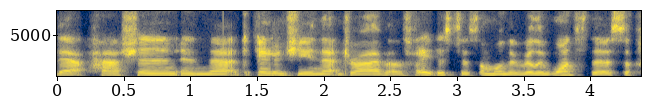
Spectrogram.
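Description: Using an ordinary speaking voice, a woman talks at a moderate pace with a fairly low pitch. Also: quiet background. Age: 20s. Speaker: government intern. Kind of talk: webinar panel discussion. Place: home room. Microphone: video call.

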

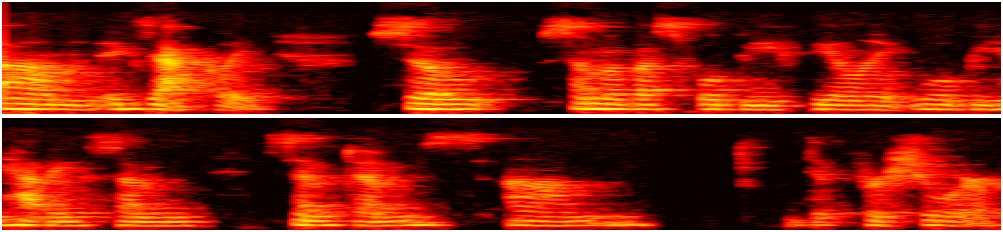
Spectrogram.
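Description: Very deep and low, a woman's somewhat breathy voice moves at a very slow pace with a calm, warm tone and monotone, flat intonation. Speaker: spiritual wellness vlogger. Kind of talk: weekly spiritual message monologue, card reading. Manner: calm, soft-spoken, warm, hesitant with fillers.

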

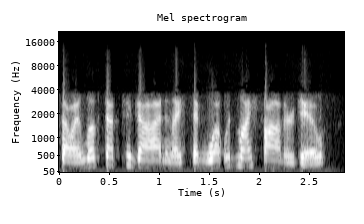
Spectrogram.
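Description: A woman speaks at medium pitch and a moderate pace with an American accent, in an ordinary speaking voice. The sound is dry and close with no echo. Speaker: caller. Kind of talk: personal testimony. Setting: phone call.

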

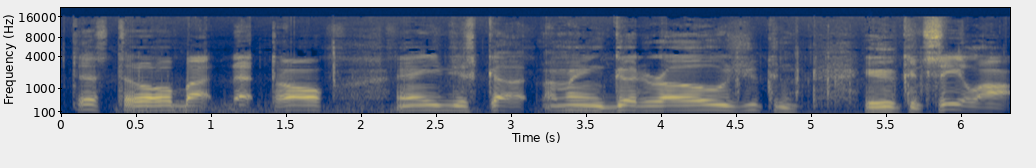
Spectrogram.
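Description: A man at a moderate pace, in a dry sound with no echo. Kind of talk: casual vlog chat. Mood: pleased, relaxed. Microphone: phone near.

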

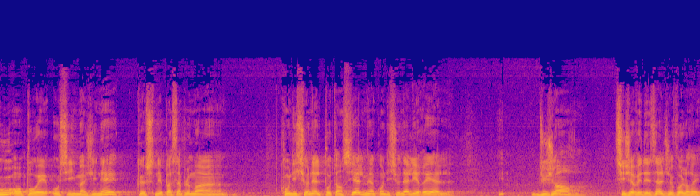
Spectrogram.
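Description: Leaving long, frequent pauses, a man speaks fairly slowly at a fairly high pitch with ordinary pitch variation, and audible room echo is present. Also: very even loudness. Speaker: philosopher giving a conference talk. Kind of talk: lecture. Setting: stage with audience. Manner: speaking loudly.

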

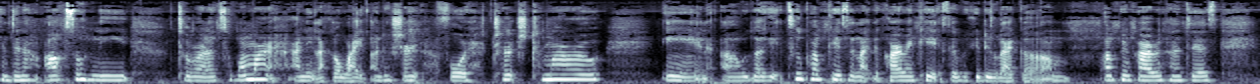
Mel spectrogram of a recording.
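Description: Somewhat breathy, this voice keeps to a moderate tempo while its pitch varies in an ordinary way. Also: woman, fairly low pitch for a woman. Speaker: vlogger mom. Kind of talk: casual vlog chat. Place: home room. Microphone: phone near.

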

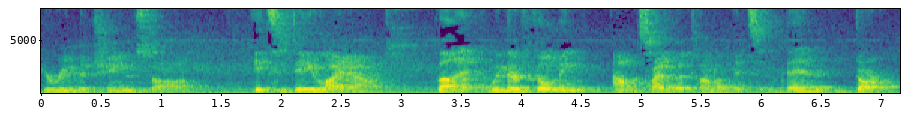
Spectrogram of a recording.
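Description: A man speaks at a fairly slow pace. Faint music plays behind him, with audible room echo. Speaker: commentary vlogger. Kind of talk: commentary. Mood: mocking, animated. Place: bathroom. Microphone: phone near.

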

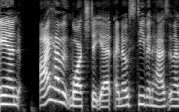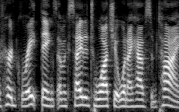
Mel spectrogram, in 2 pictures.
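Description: The woman's tone is bright and sharp, with ordinary pitch variation. She talks at a fairly quick pace against a quiet background. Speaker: podcast co-host. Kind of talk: casual podcast chat. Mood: candid, a bit weary. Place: home room. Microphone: studio mic.

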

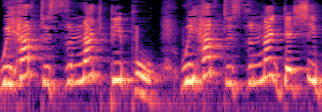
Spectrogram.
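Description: A woman's extremely high-pitched voice at a very slow pace, with very wide pitch swings and a quiet background. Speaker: commentator. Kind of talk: impassioned commentary vlog. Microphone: phone near.

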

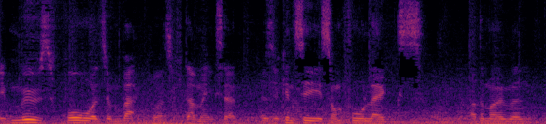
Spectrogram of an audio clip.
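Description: Someone talks at a moderate pace while clear music plays in the background. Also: man. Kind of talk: casual vlog chat. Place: street. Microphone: phone near.

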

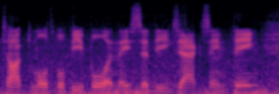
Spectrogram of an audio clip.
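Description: Light background noise and a dry, echo-free sound from a male speaker. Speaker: car vlogger. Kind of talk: casual vlog chat. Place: street. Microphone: camera far.

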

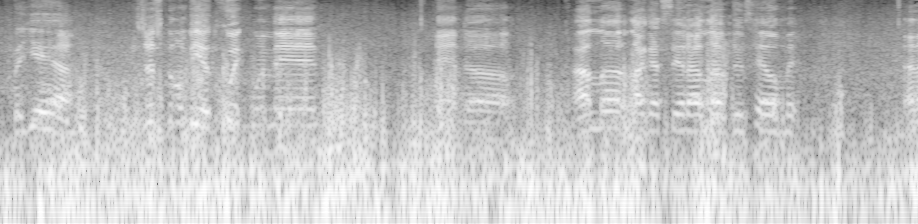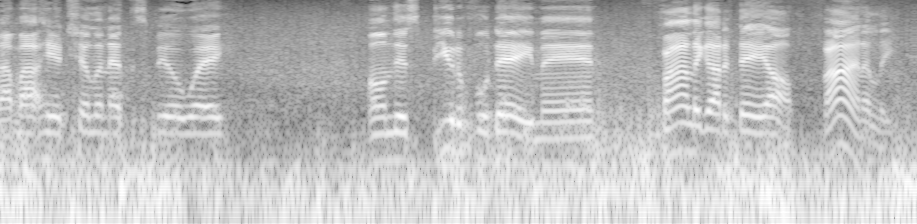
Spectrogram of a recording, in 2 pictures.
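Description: Long, frequent pauses break up the speech, which has a dry sound with no echo and loud background noise. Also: moderate pace. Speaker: motovlogger. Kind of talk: casual vlog chat. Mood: relaxed, upbeat. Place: waterside. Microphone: phone near.

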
